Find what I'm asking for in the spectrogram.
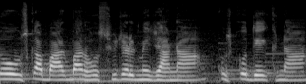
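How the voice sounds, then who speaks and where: A woman's fairly high-pitched voice with fairly even intonation, music in the background. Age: 70s. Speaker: home food entrepreneur. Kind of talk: interview.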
